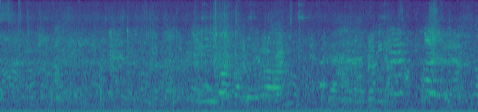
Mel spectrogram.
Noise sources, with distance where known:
person or small group talking, far

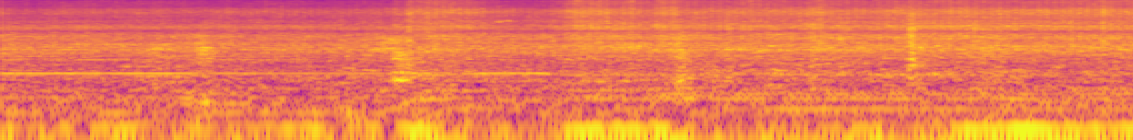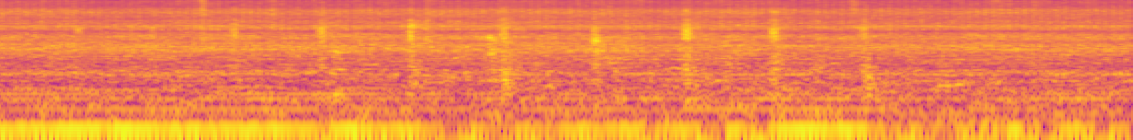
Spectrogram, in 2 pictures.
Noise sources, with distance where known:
small-sounding engine, near

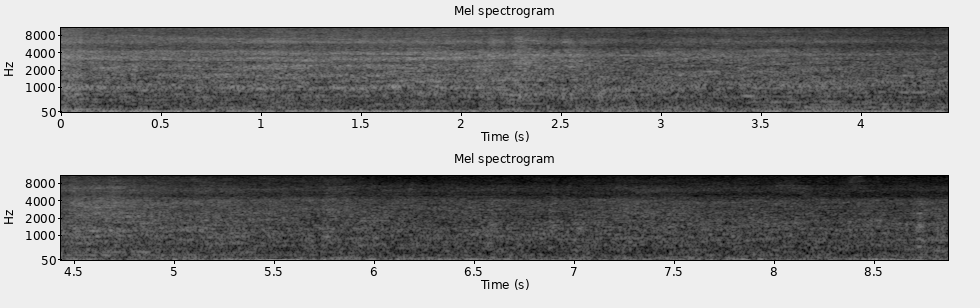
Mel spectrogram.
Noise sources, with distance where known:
large-sounding engine, near

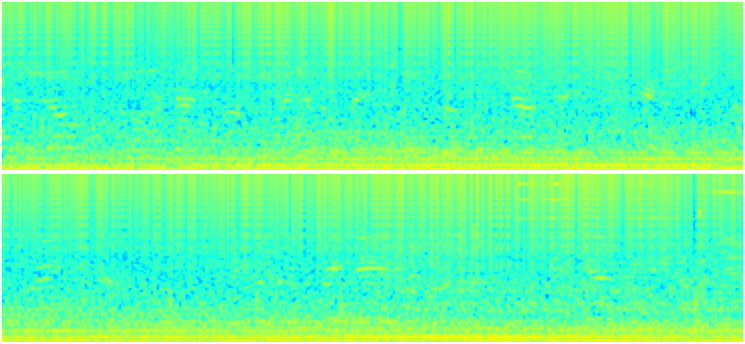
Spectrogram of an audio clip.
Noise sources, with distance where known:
person or small group talking

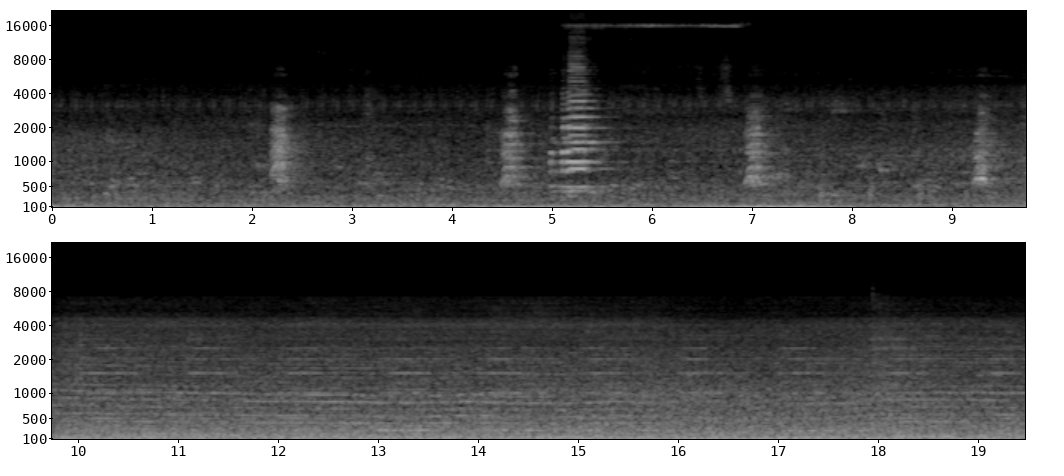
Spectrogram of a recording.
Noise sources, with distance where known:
unidentified alert signal

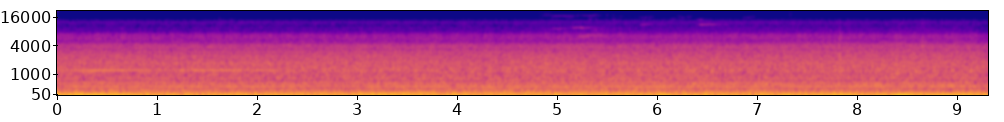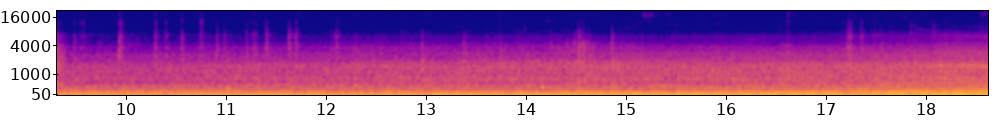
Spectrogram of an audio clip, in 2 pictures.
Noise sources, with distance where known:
engine of unclear size

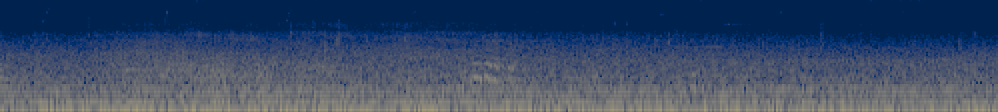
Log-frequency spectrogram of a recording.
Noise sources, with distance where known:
person or small group talking

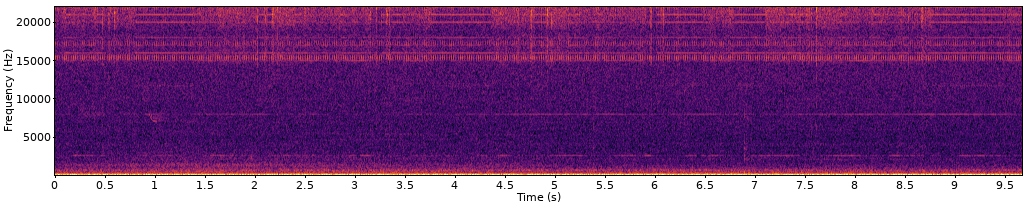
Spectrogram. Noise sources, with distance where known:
unidentified alert signal, far

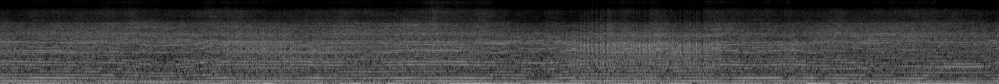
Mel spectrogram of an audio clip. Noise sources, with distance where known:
engine of unclear size; unidentified powered saw, near

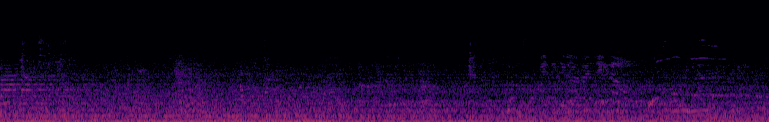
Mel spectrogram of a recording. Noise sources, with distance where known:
person or small group talking, near; person or small group shouting

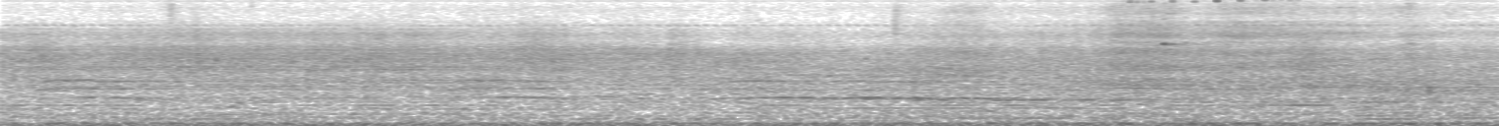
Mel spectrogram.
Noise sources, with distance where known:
background noise

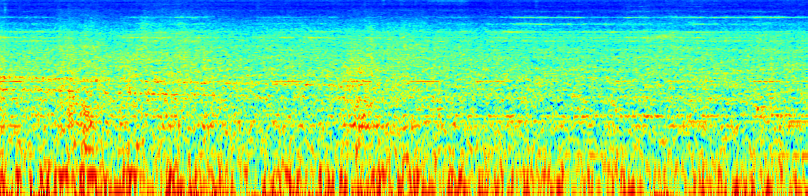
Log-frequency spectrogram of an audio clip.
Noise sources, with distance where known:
engine of unclear size, near

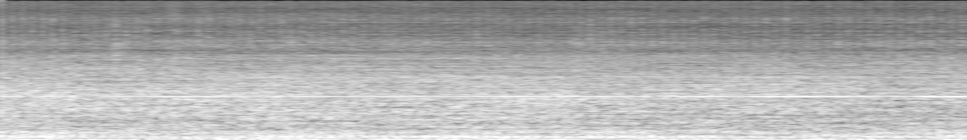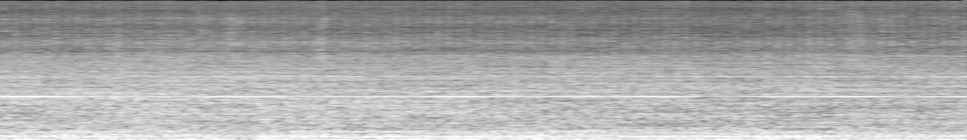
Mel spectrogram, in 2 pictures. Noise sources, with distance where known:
reverse beeper, far

